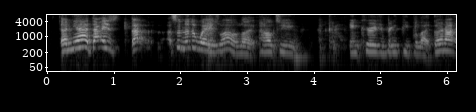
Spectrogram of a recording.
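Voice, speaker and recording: Animated in tone, a woman speaks with a fairly high pitch and very wide pitch swings. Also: big swings in loudness. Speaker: church podcast host. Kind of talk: casual chat. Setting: podcast studio, live stream. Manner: stuttering.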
